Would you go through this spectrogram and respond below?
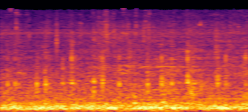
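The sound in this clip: Horse hooves clip-clopping steadily as a horse-drawn carriage rolls along, with a brisk, even rhythm under people talking.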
